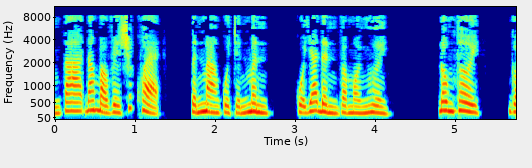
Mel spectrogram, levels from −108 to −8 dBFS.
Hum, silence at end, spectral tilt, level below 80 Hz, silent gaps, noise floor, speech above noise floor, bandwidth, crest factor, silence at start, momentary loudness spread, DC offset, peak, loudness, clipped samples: none; 0 s; -6 dB/octave; -76 dBFS; 1.40-1.70 s, 2.73-3.01 s, 4.24-4.79 s, 5.39-5.67 s; under -90 dBFS; over 65 dB; 8.8 kHz; 14 dB; 0 s; 9 LU; under 0.1%; -12 dBFS; -26 LUFS; under 0.1%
